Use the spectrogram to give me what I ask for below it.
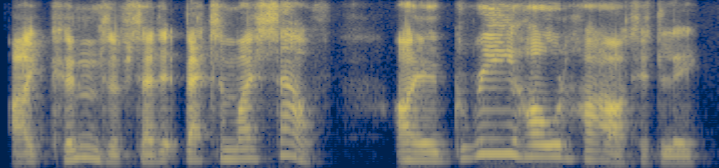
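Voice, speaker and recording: A woman playing a pompous young gentleman suitor in a melodramatic radio play, with a theatrical, drawn-out manner. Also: low voice, very animated, lo-fi sound, heavily acted. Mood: smug, hearty. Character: pompous young gentleman suitor, self-satisfied, easily outraged.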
